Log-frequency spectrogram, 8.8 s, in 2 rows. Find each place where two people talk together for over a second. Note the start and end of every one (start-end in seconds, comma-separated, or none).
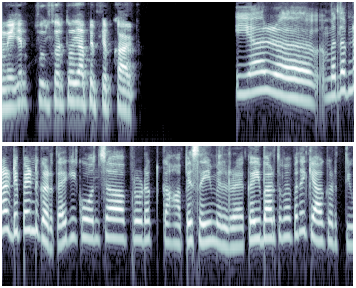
none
